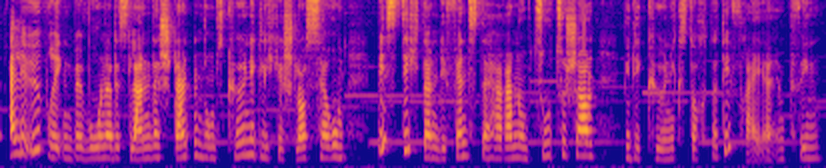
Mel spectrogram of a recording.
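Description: A woman storyteller reading a fairy tale in a lively, expressive way. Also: medium pitch. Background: soft waltz music.

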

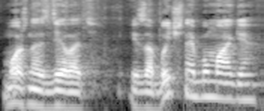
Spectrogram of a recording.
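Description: A middle-aged man calmly explaining each fold in a step-by-step origami tutorial, recorded indoors at a table. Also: mid-range voice, moderate pace, vocal fry. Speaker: origami instructor. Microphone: overhead camera framing hands only.

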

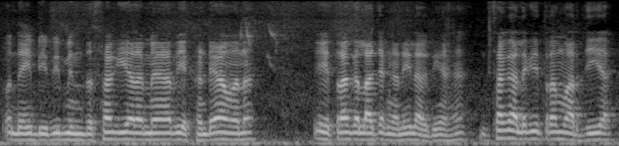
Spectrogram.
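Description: A man's voice: mid-range voice, little pitch movement, fast, slight background noise, close to an everyday voice. A man playing a grown son in a family drama, coaxing and placating his upset mother. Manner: coaxing, placating, repeats "hain?". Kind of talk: scripted village family drama.

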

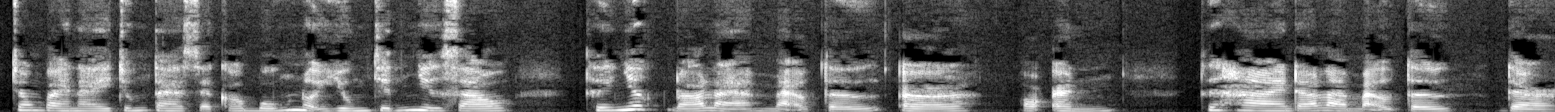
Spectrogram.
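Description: Breathy woman teaching grammar. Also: mid-range voice, steady tone, moderate pace, a bit bright. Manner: explains step by step, often checks with "ok?". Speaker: English teacher. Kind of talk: exam-prep grammar lecture.

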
